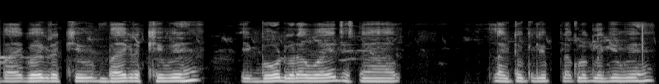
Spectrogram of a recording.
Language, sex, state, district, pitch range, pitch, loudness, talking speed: Hindi, male, Uttar Pradesh, Lucknow, 145-155 Hz, 150 Hz, -17 LUFS, 190 wpm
